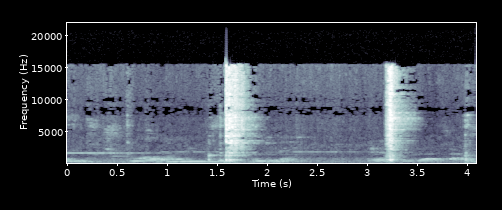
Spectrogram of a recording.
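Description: Utensils clatter against a bowl while tuna salad and croutons are mixed, with two sharp clinks separated by quieter scraping and rustling, and a voice speaks at the start.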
